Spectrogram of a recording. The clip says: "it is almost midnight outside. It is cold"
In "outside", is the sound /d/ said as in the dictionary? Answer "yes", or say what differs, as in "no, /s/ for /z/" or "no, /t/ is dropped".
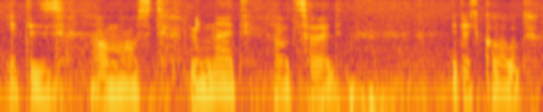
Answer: yes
